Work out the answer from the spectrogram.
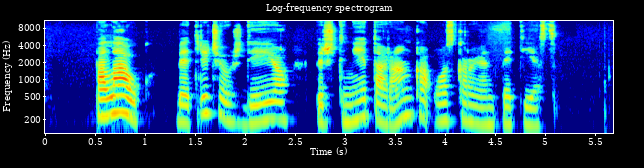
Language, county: Lithuanian, Šiauliai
